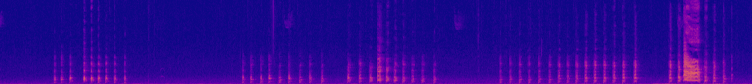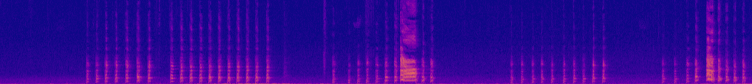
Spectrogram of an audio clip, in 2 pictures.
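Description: Hens clucking in long runs of quick clucks, some of them building into a loud squawking call about a second long: cackling, heard three times.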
